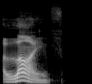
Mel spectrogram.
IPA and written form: əˈlaɪv (alive)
